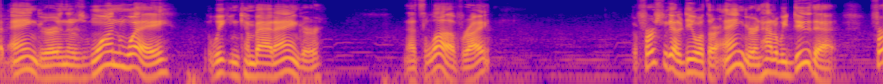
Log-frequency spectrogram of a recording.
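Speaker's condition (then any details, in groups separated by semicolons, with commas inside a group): No condition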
